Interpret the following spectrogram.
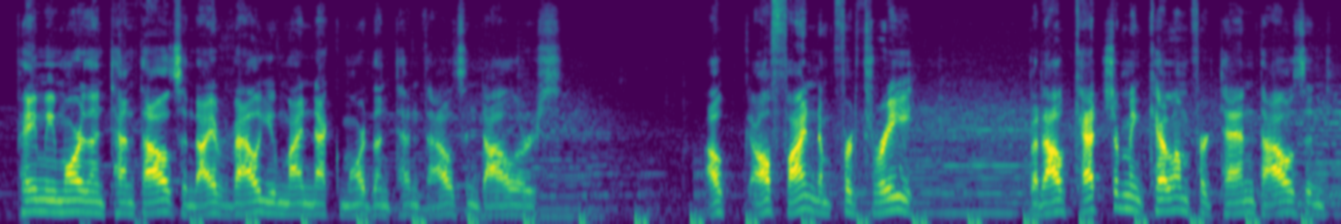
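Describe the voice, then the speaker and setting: An actor playing a gruff shark hunter, reading his lines flatly in his own plain voice and stumbling over them. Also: mid-range voice, natural voice. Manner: flat, halting line reading in his plain voice. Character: gruff middle-aged male shark hunter, flat and halting. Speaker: performer doing a movie scene reenactment.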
